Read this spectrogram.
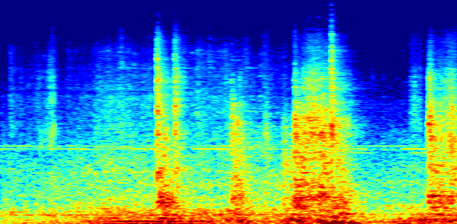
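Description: A metal bar clanks against a trailer winch.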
